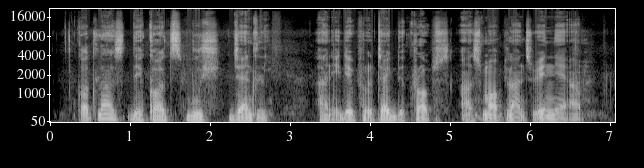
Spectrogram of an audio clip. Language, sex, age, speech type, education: Nigerian Pidgin, male, 15-29, spontaneous, tertiary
